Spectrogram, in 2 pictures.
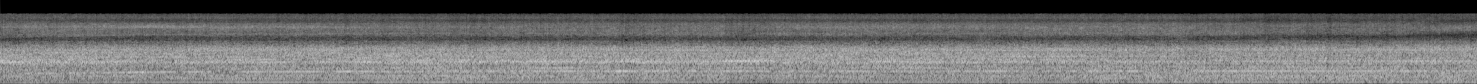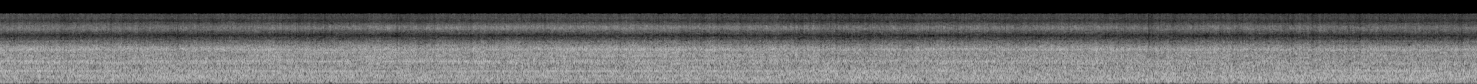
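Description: Zillertalbahn diesel railcar running steadily: a constant engine hum under steady running noise. A whine rises slightly in pitch over the first second or two, then holds.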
